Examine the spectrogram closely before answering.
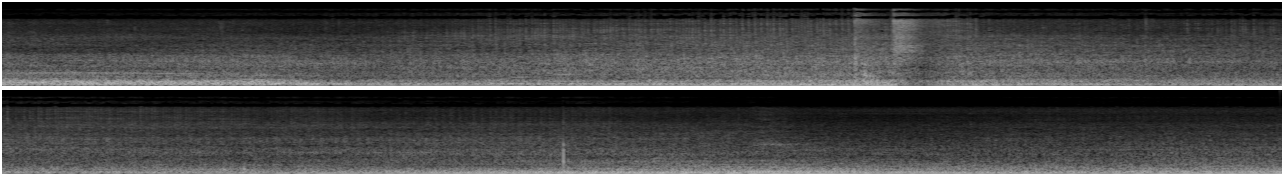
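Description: A diesel truck engine idles with a steady low rumble.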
